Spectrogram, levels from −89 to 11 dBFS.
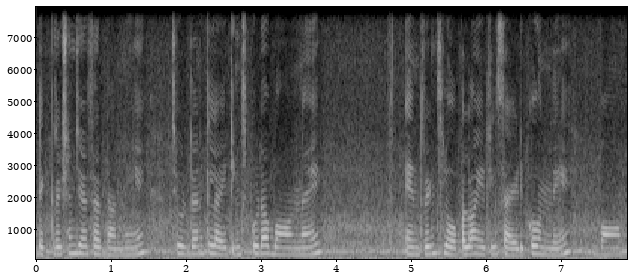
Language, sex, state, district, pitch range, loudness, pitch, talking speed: Telugu, female, Andhra Pradesh, Krishna, 215-250 Hz, -20 LUFS, 230 Hz, 90 wpm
